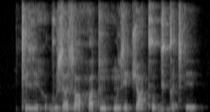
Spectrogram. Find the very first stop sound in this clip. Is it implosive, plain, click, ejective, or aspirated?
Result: ejective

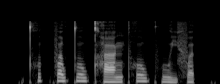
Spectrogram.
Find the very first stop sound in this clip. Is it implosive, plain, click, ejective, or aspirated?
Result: aspirated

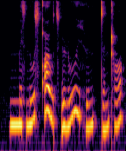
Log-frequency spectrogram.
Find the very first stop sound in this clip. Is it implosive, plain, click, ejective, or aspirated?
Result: ejective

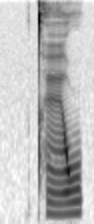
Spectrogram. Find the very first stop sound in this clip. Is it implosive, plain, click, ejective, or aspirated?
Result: aspirated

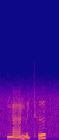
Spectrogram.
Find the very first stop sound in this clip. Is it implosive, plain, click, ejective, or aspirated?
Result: aspirated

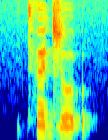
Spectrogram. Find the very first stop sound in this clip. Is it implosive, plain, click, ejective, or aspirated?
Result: aspirated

